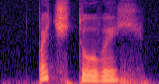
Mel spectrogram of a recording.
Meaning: 1. mail; postal 2. post office
- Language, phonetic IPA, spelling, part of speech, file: Russian, [pɐt͡ɕˈtovɨj], почтовый, adjective, Ru-почтовый.ogg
